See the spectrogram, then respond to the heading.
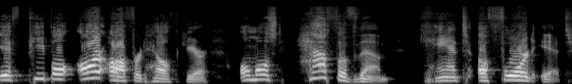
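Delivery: very slow, deliberate, distinct, carefully spaced-out words. Talking down to someone they called a fool: speaking slowly and distinctly. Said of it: "I'm speaking slowly".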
